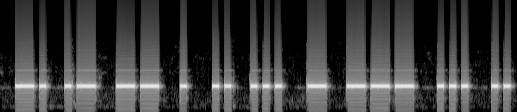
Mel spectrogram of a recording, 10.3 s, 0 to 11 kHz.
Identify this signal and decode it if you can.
Morse code, heard as a keyed tone, about 10 wpm, 650 Hz. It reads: NAME IS TOSI
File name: jh8cbh / 2022cw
